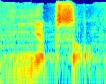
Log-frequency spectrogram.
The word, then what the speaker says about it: YPSL: league the s ypsl if you try to pronounce those initials y p s l you get yipsal and so he became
